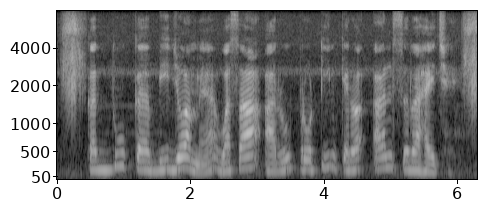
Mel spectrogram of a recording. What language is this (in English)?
Maithili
